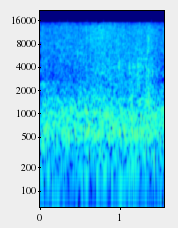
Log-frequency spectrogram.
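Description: FINN BB302 bark blower engine running steadily with a broad, constant roar that swells slightly as its RPM increases, close and loud with no talk over it.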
